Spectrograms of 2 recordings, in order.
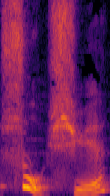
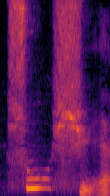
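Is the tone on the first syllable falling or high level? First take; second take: falling; high level. First: First syllable falling, second syllable rising. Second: First syllable high level, second syllable dipping. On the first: It means mathematics. "le quatrième ton shu, le deuxième ton xue" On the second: It means blood transfusion. "le premier ton shu, le troisième ton xue"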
